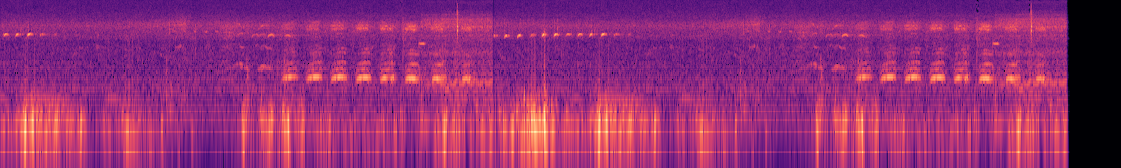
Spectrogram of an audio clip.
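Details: An Indian (Bengal) fox gives its mating call, bursts of quick, nasal, honking yelps.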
